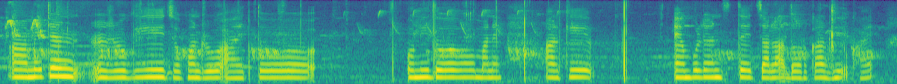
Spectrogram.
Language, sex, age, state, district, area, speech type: Santali, female, 18-30, West Bengal, Malda, rural, spontaneous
